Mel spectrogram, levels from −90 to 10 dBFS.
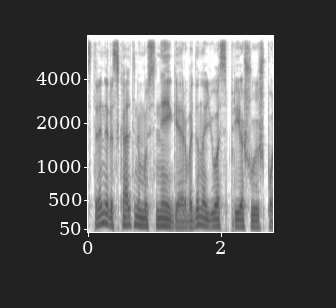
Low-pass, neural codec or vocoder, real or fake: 7.2 kHz; none; real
